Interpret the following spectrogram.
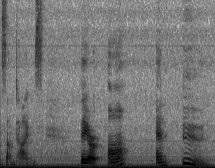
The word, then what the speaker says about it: un: They are un and une. UN is pronounced un. UNE is pronounced une.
